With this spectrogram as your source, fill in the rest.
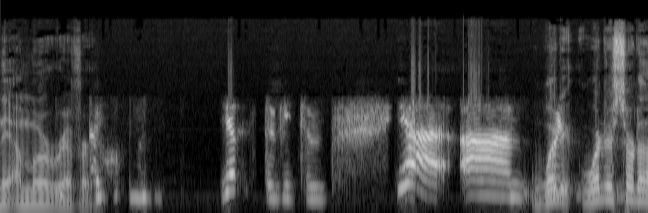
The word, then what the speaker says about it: Vitim: The Chilut, Lake Baikal, I forget how you pronounce it, the Vitim or the Vitim River, and the Amur River. Yep, the Vitim.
